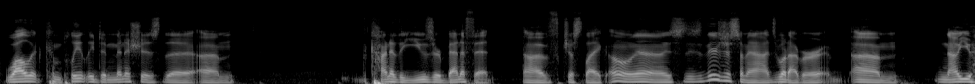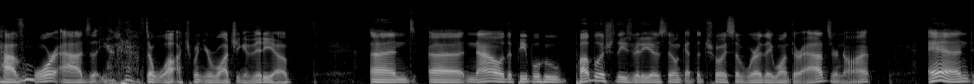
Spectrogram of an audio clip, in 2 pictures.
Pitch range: 95-125 Hz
